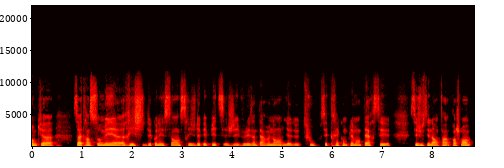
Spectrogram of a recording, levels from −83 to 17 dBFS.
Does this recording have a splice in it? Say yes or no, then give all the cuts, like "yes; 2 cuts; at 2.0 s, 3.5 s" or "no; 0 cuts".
no; 0 cuts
